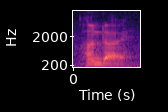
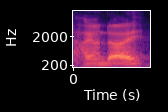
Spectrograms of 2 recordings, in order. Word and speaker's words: Hyundai: I mean shout out Hundai I pronounce it wrong in my video as I'm now we're going to speak about those videos too um hearing from a lot of people I said hyai what did I say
